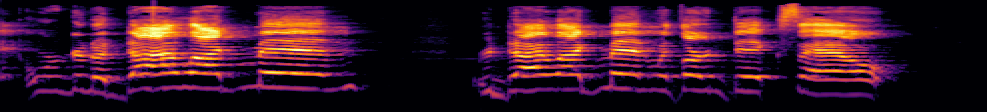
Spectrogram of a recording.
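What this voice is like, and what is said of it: Poor put-on Southern accent. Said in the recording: “I shouldn't use a southern accent ... sort of poor southern accents”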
